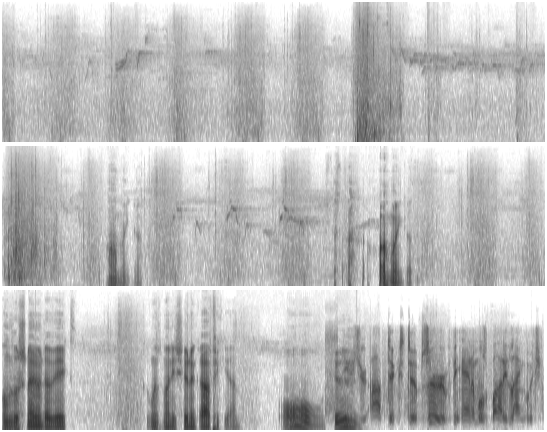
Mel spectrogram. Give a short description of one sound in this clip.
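Footsteps crunch steadily through grass and brush.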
